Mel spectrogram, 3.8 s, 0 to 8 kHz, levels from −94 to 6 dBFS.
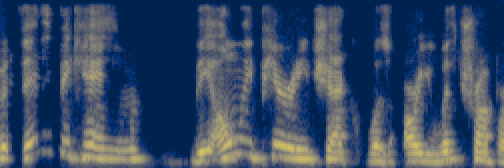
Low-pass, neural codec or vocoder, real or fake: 7.2 kHz; none; real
